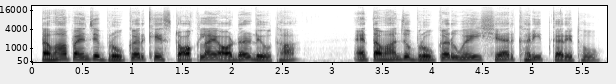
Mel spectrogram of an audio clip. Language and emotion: Sindhi, neutral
